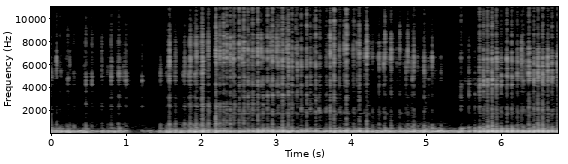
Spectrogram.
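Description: A thin metal pin held in the fingertips scratches and taps the hollow black metal mesh grille of a large USB microphone. It makes a dense, fast, scratchy clatter with bright high ticks over a steady low hum, which drops out briefly around one second. It then resumes and grows louder toward the end.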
